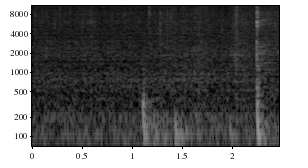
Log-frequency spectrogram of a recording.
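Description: Metal tongs clack against a frying pan.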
